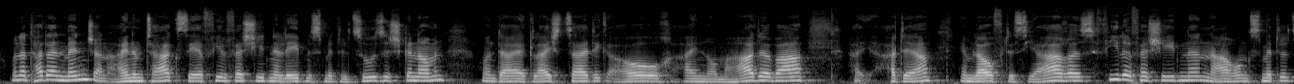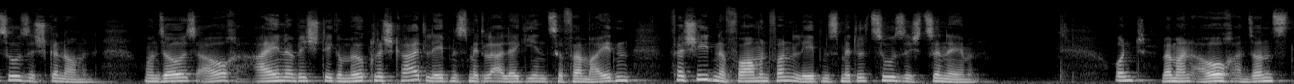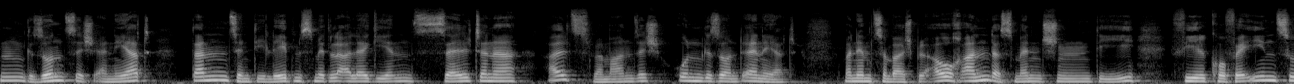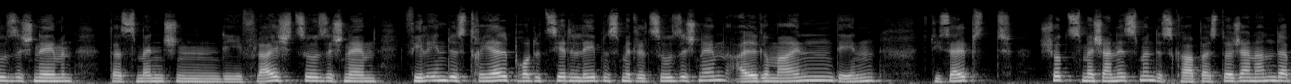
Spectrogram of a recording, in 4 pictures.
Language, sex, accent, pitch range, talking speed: German, male, German, 140-170 Hz, 125 wpm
